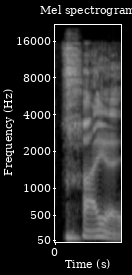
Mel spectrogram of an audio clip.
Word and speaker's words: Chaya: Chaya is how you pronounce her name.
